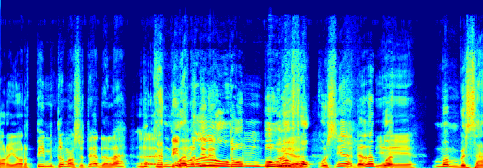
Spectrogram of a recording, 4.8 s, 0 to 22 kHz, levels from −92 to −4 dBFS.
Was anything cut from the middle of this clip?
yes; 1 cut; at 1.3 s

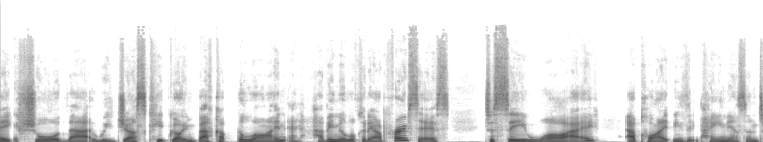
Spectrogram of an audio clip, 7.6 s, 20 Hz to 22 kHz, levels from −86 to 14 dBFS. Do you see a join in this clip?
no; 0 cuts

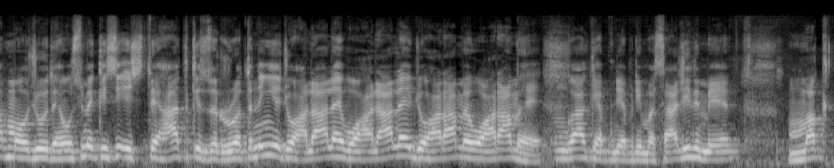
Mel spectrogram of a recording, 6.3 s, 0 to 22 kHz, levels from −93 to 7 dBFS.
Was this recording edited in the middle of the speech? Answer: yes; 1 cut; at 4.2 s

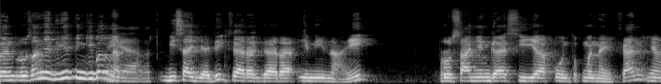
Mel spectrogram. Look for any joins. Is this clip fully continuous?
no; 1 cut; at 1.5 s

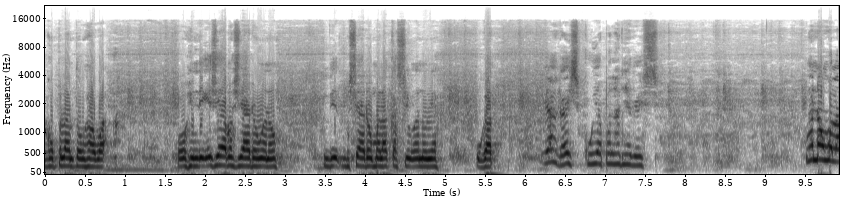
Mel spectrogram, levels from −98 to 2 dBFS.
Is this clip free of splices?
no; 1 cut; at 6.2 s

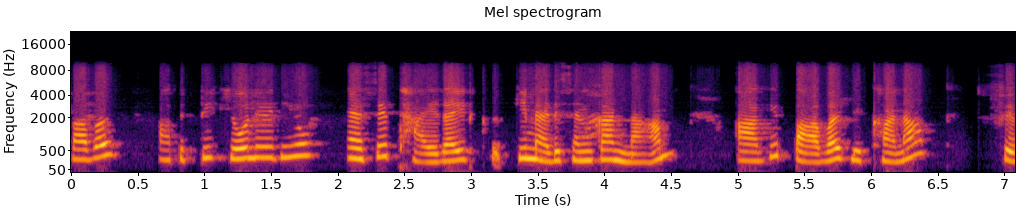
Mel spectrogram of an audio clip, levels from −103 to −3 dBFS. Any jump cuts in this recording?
yes; 1 cut; at 2.1 s

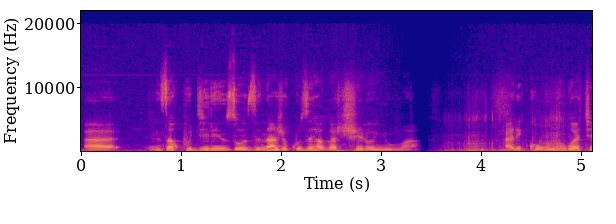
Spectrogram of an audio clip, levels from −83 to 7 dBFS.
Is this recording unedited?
no; 1 cut; at 3.3 s

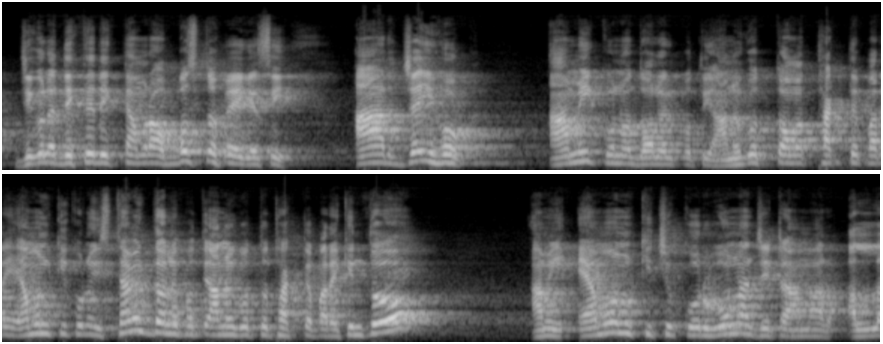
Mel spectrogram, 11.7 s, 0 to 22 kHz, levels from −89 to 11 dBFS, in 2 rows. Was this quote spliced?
no; 0 cuts

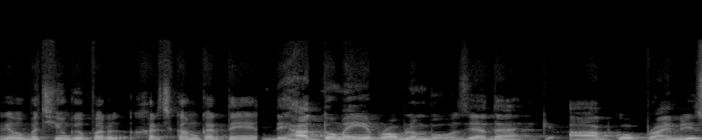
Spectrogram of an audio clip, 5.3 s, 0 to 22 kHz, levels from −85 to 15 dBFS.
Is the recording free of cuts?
no; 1 cut; at 1.9 s

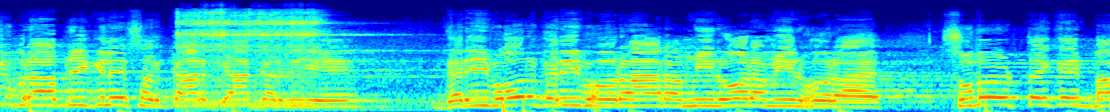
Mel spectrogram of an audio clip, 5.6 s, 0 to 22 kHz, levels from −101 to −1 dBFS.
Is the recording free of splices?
yes; 0 cuts

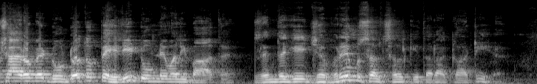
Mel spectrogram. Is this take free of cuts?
no; 1 cut; at 2.5 s

